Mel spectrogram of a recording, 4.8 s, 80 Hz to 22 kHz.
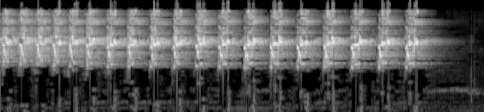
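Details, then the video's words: First-place contest lovebird giving rapid, harsh high chattering bursts, about four per second, in ngekek song, stopping abruptly after four seconds. "Love Bird Juara 1 ngekek 3 menit"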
